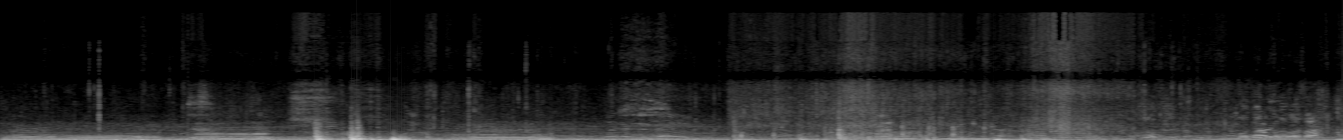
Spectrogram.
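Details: Gaiya cattle, among the biggest cows, at a cattle farm during unloading; several deep moos with rich harmonics, some rising and falling, repeated across the recording over low rumbling background noise.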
